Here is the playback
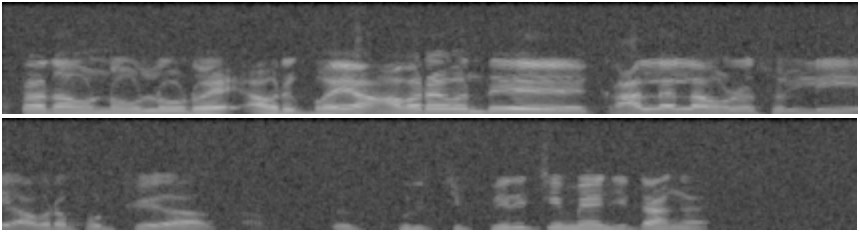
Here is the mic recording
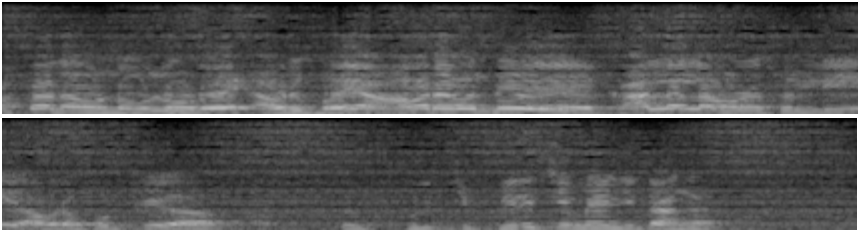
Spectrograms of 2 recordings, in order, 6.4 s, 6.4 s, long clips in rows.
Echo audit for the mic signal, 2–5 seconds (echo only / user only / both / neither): echo only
